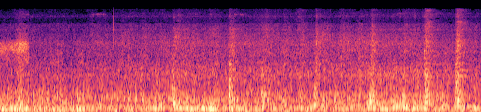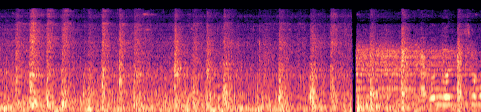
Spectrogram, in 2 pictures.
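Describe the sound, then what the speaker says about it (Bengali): A train rolls into Abdulpur junction in the rain, its wheels clattering steadily and close under a continuous wash of rain noise. "ট্রেনটি প্রবেশ করছে আব্দুলপুর জংশনে"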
